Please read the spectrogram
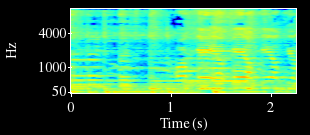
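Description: Live band playing Brazilian dance music, with guitar over drums and percussion.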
